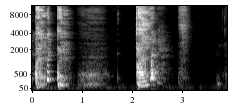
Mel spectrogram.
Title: Flosstube #253 - Sorry for all the coughing.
